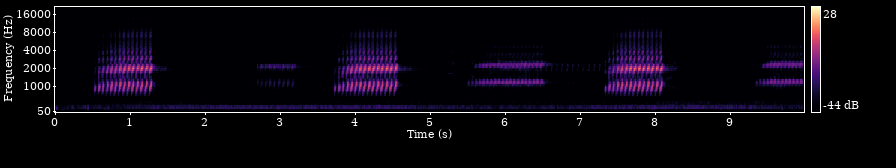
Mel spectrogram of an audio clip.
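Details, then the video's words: Chorus of tree frogs, with one loud caller repeating a fast pulsed rattle about every three and a half seconds, alternating with softer, more tonal pulsed calls from at least one other frog; constant low hum behind. "Tree frogs"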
